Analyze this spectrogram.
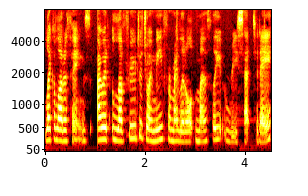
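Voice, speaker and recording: A woman with a Canadian accent, fairly high in pitch with fairly even intonation, in a dry, close sound with music in the background. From Canada. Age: 20s. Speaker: lifestyle vlogger. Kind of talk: casual vlog chat.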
